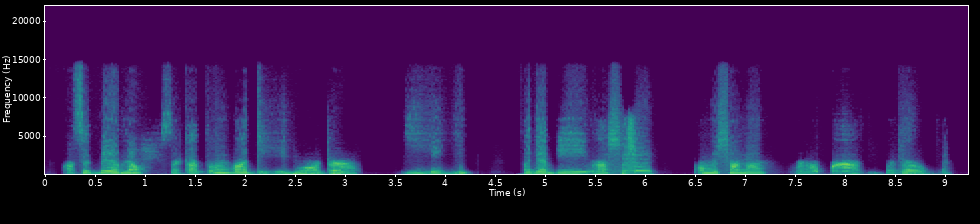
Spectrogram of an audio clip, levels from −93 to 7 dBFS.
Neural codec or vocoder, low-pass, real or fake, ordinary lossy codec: codec, 44.1 kHz, 0.9 kbps, DAC; 14.4 kHz; fake; none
